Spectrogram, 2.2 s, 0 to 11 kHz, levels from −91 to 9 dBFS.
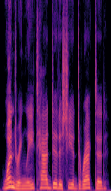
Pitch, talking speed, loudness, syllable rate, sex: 205 Hz, 190 wpm, -20 LUFS, 5.7 syllables/s, female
